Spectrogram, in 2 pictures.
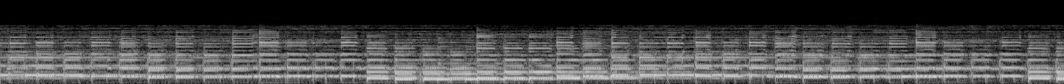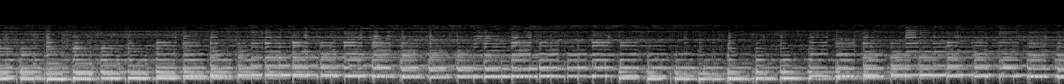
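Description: Nothing in this recording of sounds stood out as a technical fault on listening.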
